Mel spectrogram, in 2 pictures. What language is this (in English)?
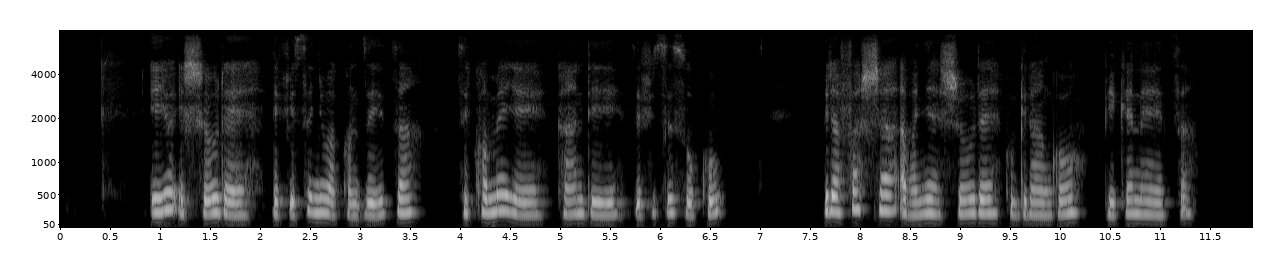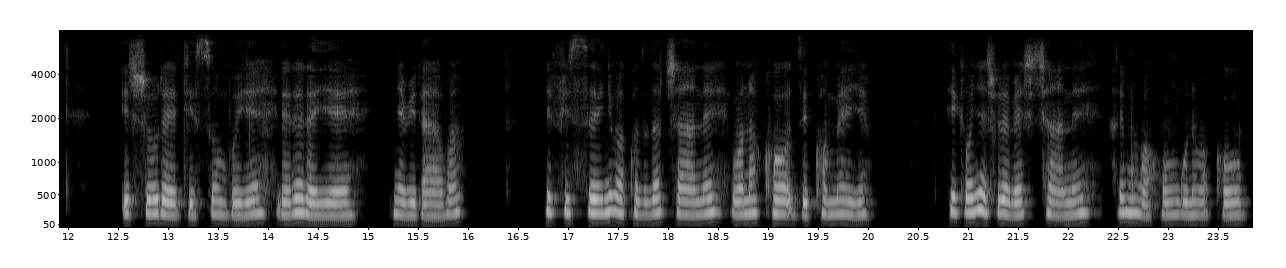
Rundi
